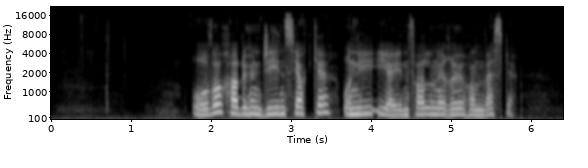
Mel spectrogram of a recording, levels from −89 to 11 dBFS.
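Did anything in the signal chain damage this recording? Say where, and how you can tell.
Yes, at the codec stage, across the whole clip. The speech carries a gritty, grainy noise and a plainly rough, aliased edge from start to finish. The spectrum still runs up to about 21 kHz, so this is not a bandwidth cut. The likely cause is Bluetooth SBC compression at a rate that fits around 96 kbps. SBC splits the signal into a few wide sub-bands and allocates bits crudely, without a hearing model. At this rate the quantisation is coarse enough to hear as that grit throughout.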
